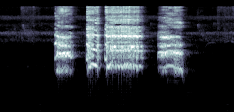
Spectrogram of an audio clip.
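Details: Crowing of a hybrid red junglefowl aged one year, white-earlobed form; four loud raspy syllables in quick succession, the third held longest, the last slightly lower, on a still background.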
